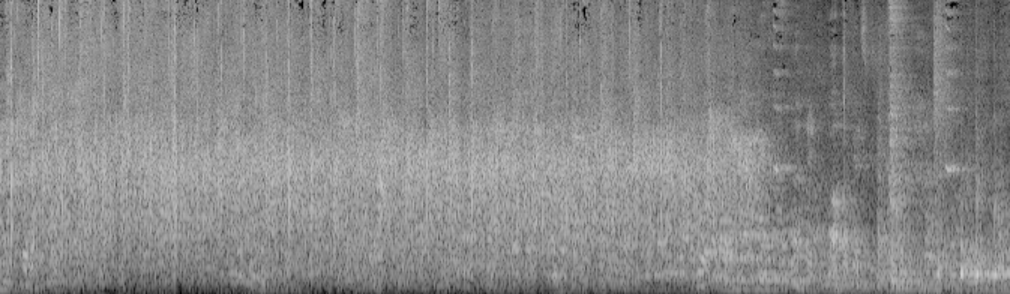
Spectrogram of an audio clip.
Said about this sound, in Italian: Un applauso.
